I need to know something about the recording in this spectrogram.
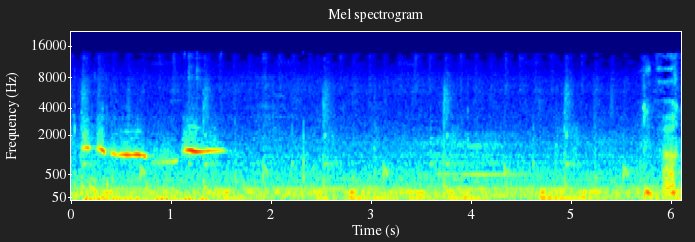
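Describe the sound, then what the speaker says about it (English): A person whistles a few short, wavering tones, the first two notes loud and close, then quieter trailing pitches over a low hum, no talking. "Learning to whistle. I know how to whistle."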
